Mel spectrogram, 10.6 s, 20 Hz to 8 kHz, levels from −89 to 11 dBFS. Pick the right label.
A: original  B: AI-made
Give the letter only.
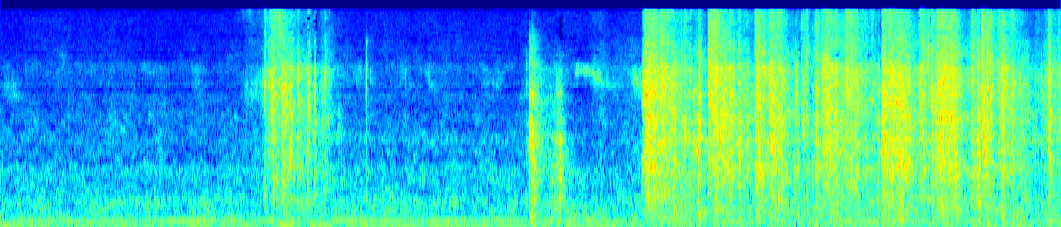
B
